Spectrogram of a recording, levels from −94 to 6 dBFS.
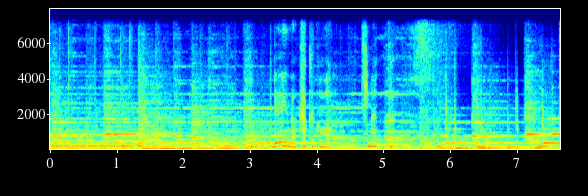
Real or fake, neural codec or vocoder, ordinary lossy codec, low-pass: fake; codec, 16 kHz, 4 kbps, X-Codec, HuBERT features, trained on balanced general audio; none; 7.2 kHz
